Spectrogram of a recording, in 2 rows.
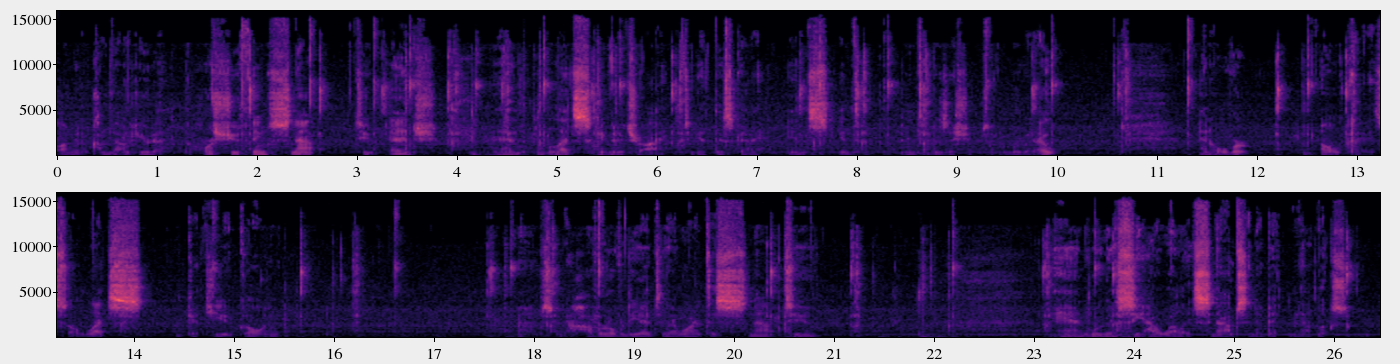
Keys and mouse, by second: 1.8-3.5 drag, 3.5-4.5 middle drag, 6.6-7.4 middle drag, 7.4-11.0 drag, 11.2 drag, 11.3-12.2 middle drag, 12.2 click, 12.5-13.3 middle drag, 14.7-15.6 middle drag, 15.6-17.7 drag, 17.7-20.1 middle drag, 20.1 click, 21.8 a, 24.1-24.8 middle drag, 24.9 middle click, 25.2-25.7 middle drag.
